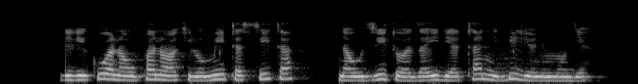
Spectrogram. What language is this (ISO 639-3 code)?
swa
